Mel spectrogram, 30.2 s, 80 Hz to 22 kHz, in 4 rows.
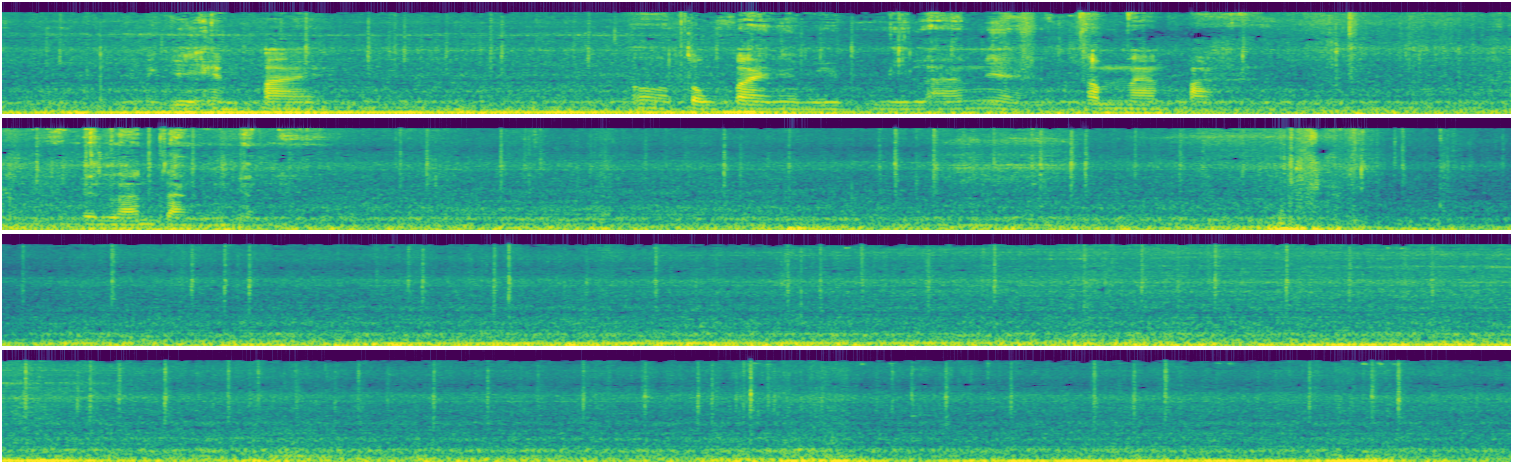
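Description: Steady low engine and road hum inside a moving car's cabin, with a short knock about 14 seconds in.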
